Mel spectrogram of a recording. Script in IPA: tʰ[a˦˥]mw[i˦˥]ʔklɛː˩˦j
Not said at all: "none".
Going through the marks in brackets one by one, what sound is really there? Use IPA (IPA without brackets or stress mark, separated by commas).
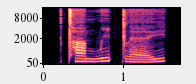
a˧, i˦˥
